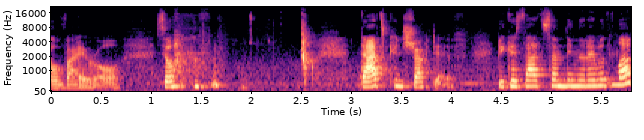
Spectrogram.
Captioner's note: chuckles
